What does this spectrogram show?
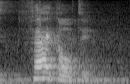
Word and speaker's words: faculty: colleagues saying faculty faculty it's faculty so this first level is stressed it's fair not for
